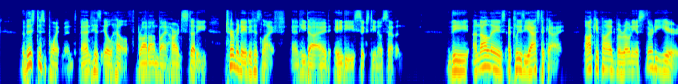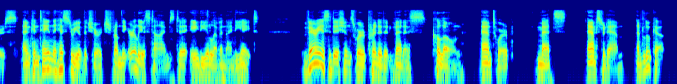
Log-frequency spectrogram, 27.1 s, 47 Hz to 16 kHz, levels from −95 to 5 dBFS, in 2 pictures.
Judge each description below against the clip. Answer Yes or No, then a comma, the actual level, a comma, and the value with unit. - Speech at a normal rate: No, slow, 115 wpm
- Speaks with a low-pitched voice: Yes, low, 110 Hz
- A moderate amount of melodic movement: No, wide, 5.9 semitones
